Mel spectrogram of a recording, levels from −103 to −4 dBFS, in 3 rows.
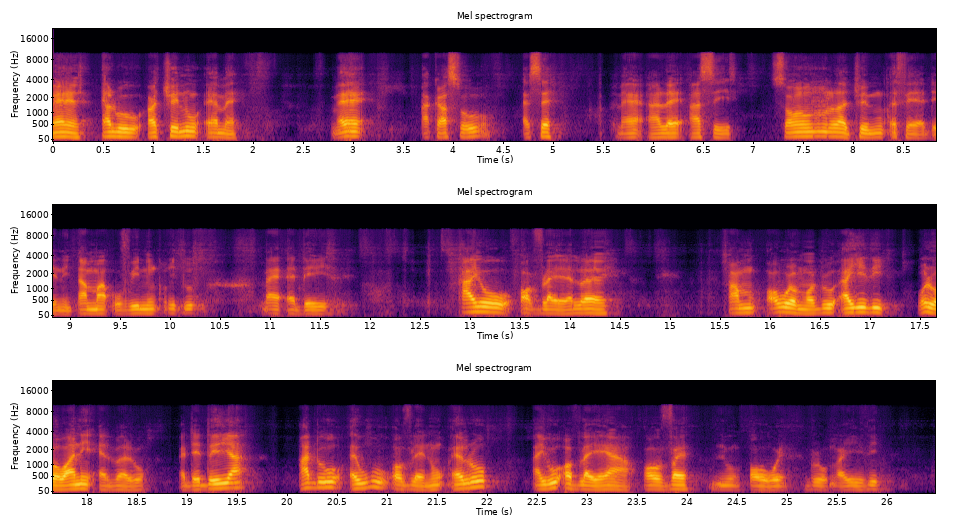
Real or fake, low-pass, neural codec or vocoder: fake; 9.9 kHz; codec, 16 kHz in and 24 kHz out, 0.6 kbps, FocalCodec, streaming, 2048 codes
